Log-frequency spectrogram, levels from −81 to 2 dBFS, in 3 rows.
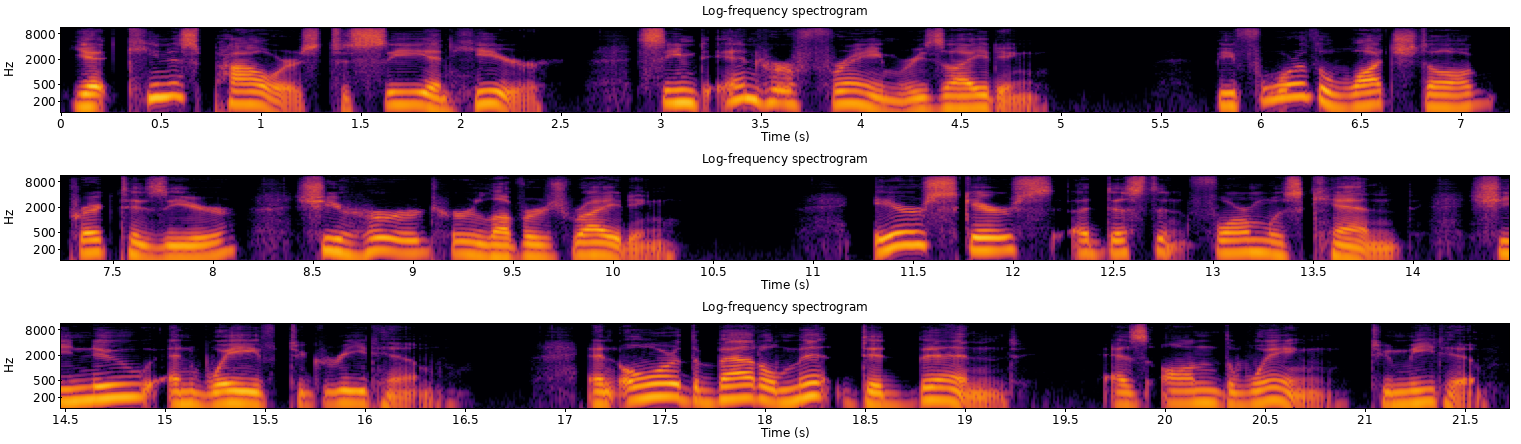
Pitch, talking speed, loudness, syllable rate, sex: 155 Hz, 140 wpm, -19 LUFS, 3.7 syllables/s, male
